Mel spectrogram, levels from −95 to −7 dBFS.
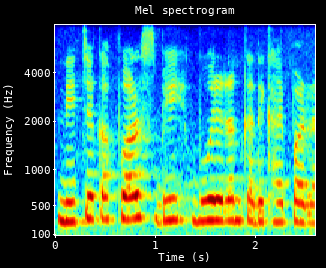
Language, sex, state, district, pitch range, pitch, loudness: Hindi, female, Jharkhand, Garhwa, 275-310 Hz, 290 Hz, -16 LUFS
